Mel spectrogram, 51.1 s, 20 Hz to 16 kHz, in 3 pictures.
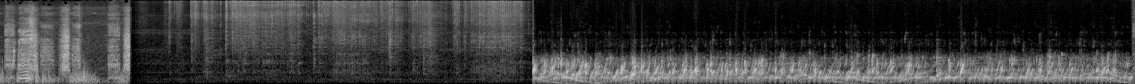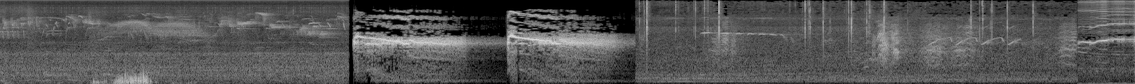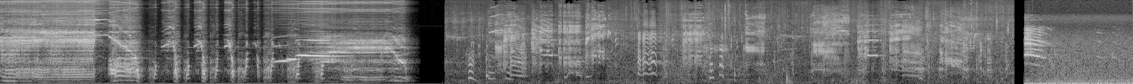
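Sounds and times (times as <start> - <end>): bird of prey screaming: 22.4 - 26.5, 33.0 - 36.2.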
